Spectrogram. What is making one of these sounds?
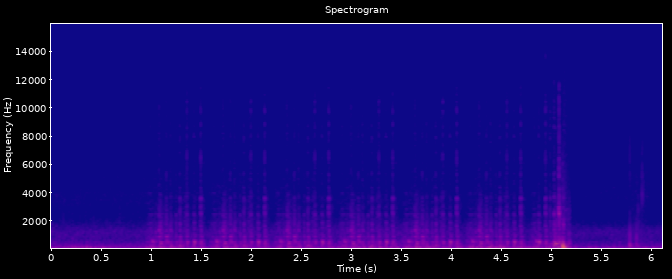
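A winch handle rattles and clicks as it turns.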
